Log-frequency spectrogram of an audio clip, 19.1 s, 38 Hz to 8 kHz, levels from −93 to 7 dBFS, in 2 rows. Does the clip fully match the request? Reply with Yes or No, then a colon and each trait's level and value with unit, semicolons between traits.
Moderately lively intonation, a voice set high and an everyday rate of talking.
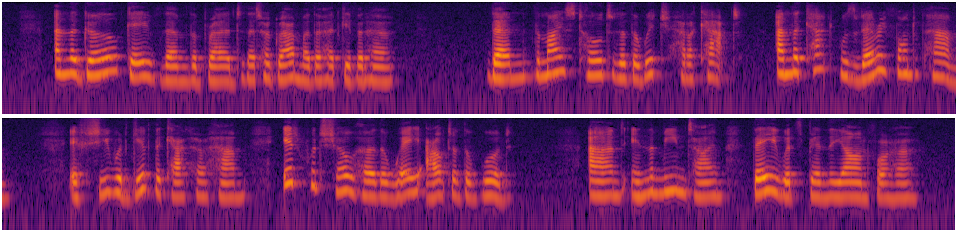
Yes: average, 4.6 semitones; high, 205 Hz; average, 190 wpm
